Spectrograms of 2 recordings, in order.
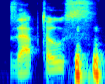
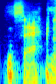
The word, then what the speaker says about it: Zapdos: So, it's just pronounced like lactose. Zapdos? Zapdos. Isn't there an A in there? No, Zapdos. No.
